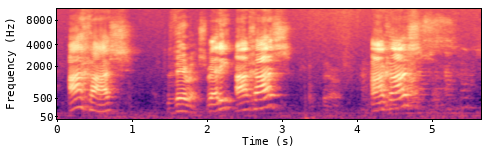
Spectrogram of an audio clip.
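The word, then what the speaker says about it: Achashverosh: I no say no no no no it's akash Varys ready oh gosh oh gosh Akash barish one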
